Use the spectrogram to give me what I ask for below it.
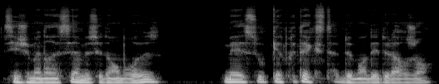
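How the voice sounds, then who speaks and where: A man's voice: deep voice, fairly even intonation, normal speed, mellow, breathy edge, no room sound, studio quality. A man voicing a hesitant young man who argues with himself and justifies his choices. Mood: musing. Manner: inner musing, wavering.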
